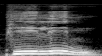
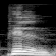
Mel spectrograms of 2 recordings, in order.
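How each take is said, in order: First: An extra i vowel splits the consonant cluster. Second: The consonant cluster is said without an added vowel. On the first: This is the rural colloquial form. "এই পাশটা একটু গ্রাম্য language" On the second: This is the standard form. "এই পাশটা standard language"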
